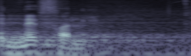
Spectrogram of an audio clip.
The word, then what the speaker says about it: نفل: وہ نفل کہلاتا ہے، اور صحیح جو تلفظ ہے وہ ہے نفل۔ بہرحال ہم نفل کہتے ہیں، اس سے معنی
